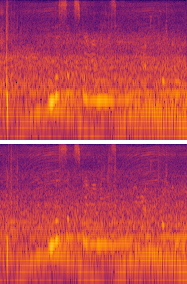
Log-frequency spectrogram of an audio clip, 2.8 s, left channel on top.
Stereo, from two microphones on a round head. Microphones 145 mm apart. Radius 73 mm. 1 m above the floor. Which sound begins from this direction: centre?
A woman speaking, at 0.7 s.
